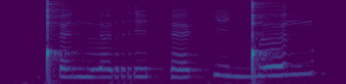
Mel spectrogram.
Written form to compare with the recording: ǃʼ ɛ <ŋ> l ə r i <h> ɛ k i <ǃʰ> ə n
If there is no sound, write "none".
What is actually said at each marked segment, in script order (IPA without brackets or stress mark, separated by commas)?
n, h, ŋ͡ǃ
